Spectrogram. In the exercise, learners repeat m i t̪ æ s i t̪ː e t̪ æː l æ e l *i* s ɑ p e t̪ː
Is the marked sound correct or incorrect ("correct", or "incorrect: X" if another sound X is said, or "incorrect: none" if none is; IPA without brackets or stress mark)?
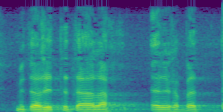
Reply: correct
